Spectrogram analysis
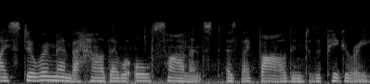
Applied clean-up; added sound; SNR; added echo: none; Insect; 16 dB; none.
